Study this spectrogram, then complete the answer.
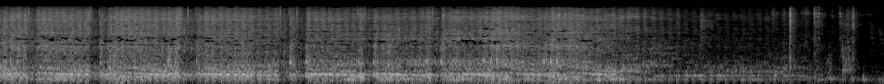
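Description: A Yamaha Mio i125 scooter engine runs at idle with a rapid, steady mechanical ticking under its hum, loud and close, easing slightly toward the end.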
